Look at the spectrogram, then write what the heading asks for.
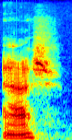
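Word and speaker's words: Æ: x um and then the ae is like pronounced ash yeah and then uh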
